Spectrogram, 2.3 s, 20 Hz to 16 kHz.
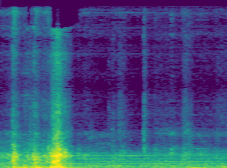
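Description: Irisbus Cristalis ETB18 trolleybus standing at a stop, its electrical equipment giving a steady hum of a few fixed tones. About half a second in there is a short loud burst of rushing noise, lasting about half a second.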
